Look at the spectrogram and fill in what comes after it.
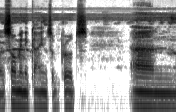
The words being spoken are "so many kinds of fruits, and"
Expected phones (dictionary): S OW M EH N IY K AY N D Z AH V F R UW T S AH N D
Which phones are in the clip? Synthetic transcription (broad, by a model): S OW M EH N IY K AY N D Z AH V P R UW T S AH N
